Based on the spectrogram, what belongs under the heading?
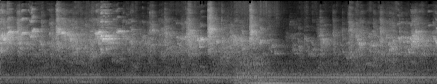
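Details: Budgerigars' breeding-stimulation chatter: irregular squawks and chirps about twice per second-pair, a brief low thump midway, and a steady hum beneath.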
